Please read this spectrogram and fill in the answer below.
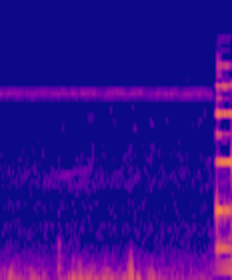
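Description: Faint evening field ambience: an insect holding one steady high-pitched call, over a soft low rumble.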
